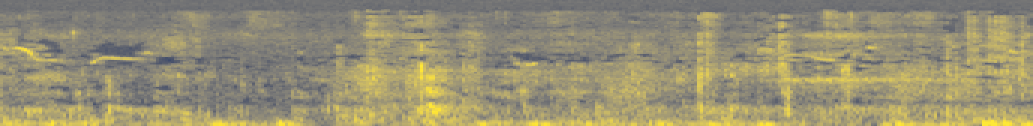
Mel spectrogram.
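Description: Lions feeding on a warthog kill, heard faintly as scattered clicks and low growling over a low rumble, with a short bird chirp about half a second in.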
